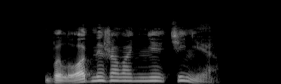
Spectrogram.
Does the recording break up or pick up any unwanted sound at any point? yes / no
no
